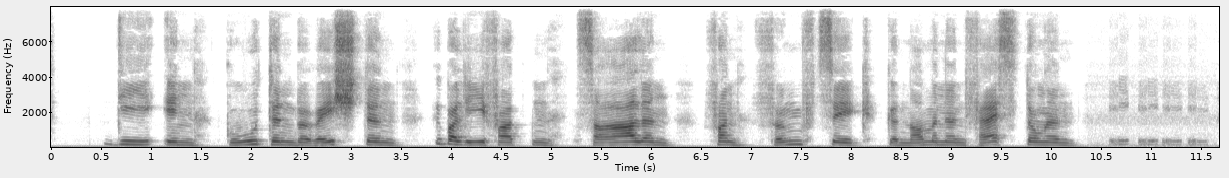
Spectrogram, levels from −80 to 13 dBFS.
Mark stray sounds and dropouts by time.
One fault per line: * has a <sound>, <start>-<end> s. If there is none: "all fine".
* has a laugh, 10.6-11.6 s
